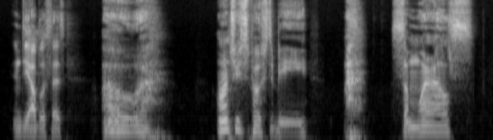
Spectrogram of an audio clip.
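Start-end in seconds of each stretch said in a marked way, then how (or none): 1.3-5.9 put-on bird-folk character voice. Game master voices Diablo answering the one who landed between him and the party, Diablo's voice. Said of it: "And he is going to swing at you with his talons because he's an Aarakocra. / and you see a raven fly away from you guys. / He stands up and he kind of turns around and he says".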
